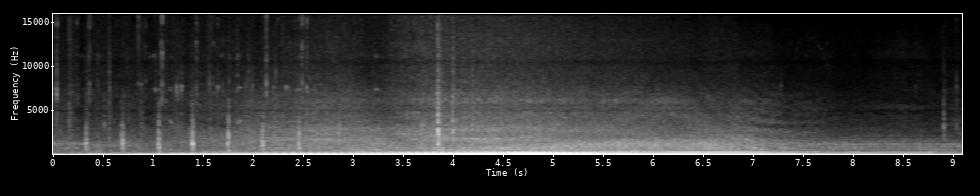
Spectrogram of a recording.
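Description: A pickup truck drives past with a low rumble that swells and fades.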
